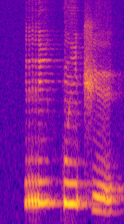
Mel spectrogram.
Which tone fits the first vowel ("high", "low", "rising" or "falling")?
high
